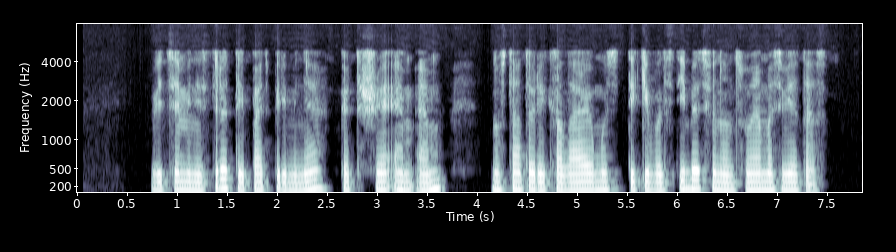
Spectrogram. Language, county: Lithuanian, Kaunas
